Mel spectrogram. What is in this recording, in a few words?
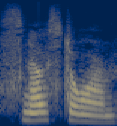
Snow Storm, ATIS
